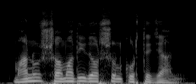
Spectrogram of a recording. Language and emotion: Bengali, neutral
